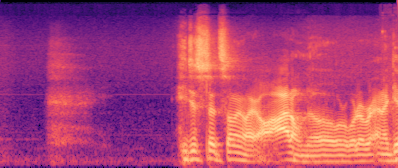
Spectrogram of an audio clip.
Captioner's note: exhales loudly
